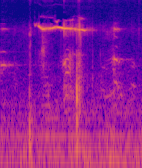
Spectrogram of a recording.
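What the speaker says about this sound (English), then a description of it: "This stupid male is honking for Karen." A male goose honks loudly in a sustained harsh call, with shorter honks and squawks before and after, close by outdoors among pet geese and ducks.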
